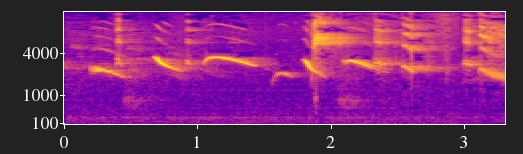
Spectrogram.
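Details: Green-winged saltator song for warming up a quiet captive bird: loud, clear whistles, one long arched note, several sharp downslurs and a short low phrase, steady hum behind.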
